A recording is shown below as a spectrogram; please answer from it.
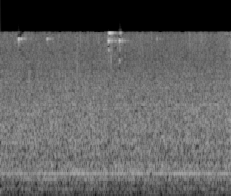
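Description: Steady room noise in a meeting room: an even hiss with a thin steady hum, no one speaking.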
